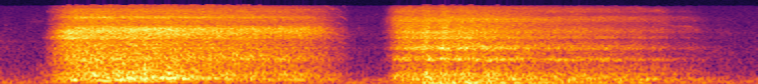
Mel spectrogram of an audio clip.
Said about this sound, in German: Wenn wir also all das Besprochene umsetzen, wie ist es denn dann, wenn wir einatmen?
